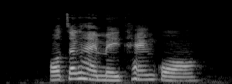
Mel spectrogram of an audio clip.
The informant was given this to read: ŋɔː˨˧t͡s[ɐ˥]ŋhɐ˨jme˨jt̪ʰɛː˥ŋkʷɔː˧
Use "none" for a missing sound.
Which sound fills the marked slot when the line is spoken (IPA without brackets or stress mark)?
ɐ˥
